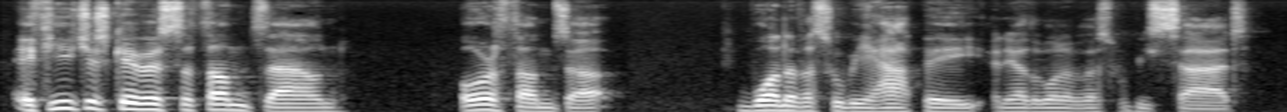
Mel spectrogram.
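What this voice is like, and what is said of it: Weak, pathetic pleading voice. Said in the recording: “Do the accent. Do the accent. ... I'm just going to go all weak and pathetic”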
